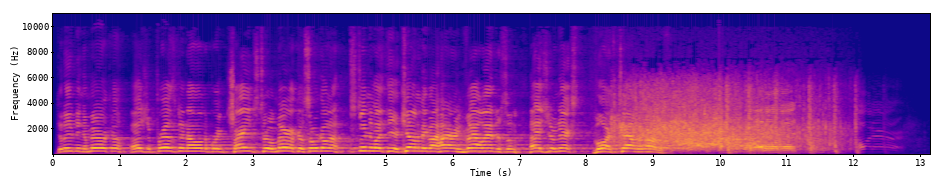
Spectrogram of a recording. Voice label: Impersonation; Obama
